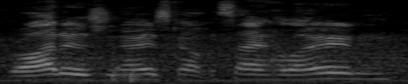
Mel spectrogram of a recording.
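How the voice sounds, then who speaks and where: An Australian woman in her forties talks in a laid-back, slangy way, laughing easily between stories. She sits outdoors, and loud traffic and engine noise run behind her voice throughout. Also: mid-range voice, flat delivery, fast, dull audio. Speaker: podcast guest, motorcycle rider. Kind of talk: casual chat.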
